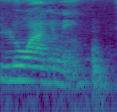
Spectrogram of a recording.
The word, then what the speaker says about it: luangni: luau we'd call it luangni so how do we write it out we write it or spell it we write it as l u a n g n i luangni luangni so if you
